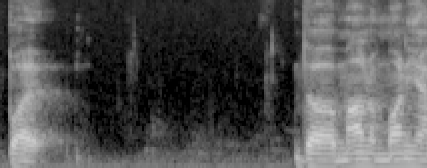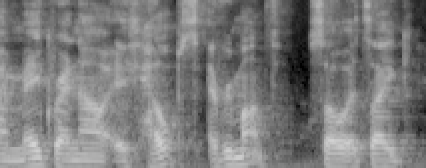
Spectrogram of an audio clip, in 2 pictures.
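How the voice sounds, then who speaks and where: A man's voice: on the low side, steady tone, a little slow, darkish tone. A young man in a casual, rambling chat as he eats on camera, often restarting his sentences. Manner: rambling, loose, with many restarts. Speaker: mukbang YouTuber.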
